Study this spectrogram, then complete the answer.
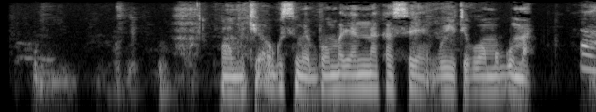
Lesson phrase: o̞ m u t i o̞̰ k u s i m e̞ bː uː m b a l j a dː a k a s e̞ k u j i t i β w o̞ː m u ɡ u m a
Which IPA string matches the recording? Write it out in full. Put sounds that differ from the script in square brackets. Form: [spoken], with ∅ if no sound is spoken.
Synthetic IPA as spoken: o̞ m u t i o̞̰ [ɡ] u s i m e̞ bː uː m b a l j a [nː] a k a s e̞ [ɡ] u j i t i β w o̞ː m u ɡ u m a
